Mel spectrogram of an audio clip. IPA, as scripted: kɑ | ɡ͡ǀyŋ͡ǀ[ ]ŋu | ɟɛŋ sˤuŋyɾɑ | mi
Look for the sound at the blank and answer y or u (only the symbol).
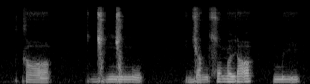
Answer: u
